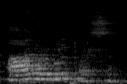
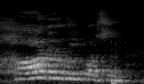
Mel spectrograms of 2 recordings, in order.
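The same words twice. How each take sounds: First: The first word starts with a vowel sound. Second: The first word starts with an h sound. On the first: The speaker calls it right. "We pronounce honorable person" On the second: The speaker calls it wrong. "we don't say honorable person"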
